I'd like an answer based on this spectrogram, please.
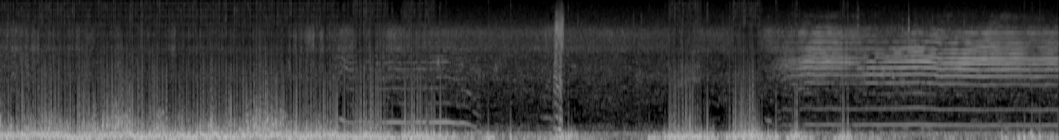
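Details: Buffalo calf, said to be too hot, gives a long harmonic call near the end. A shorter, lower bleat comes earlier. Heavy wind rumble runs throughout.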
